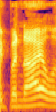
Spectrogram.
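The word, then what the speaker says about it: banal: And by the way, Benile is how it's pronounced, shithead.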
